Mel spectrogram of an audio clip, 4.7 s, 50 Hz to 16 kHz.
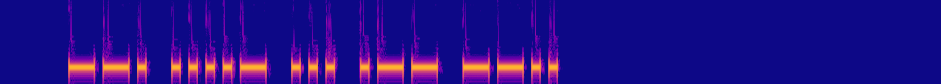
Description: Morse code, heard as a keyed tone, about 28 wpm, 700 Hz. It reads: G4SWZ
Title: DXCC-100 Call Signs - 5 Characters - Repeated 3x - 28wpm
